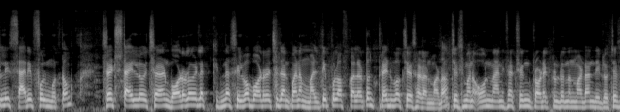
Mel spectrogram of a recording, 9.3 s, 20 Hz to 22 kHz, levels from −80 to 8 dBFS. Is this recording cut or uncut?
cut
